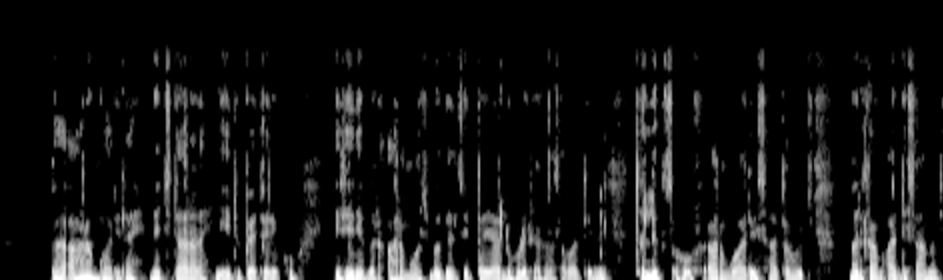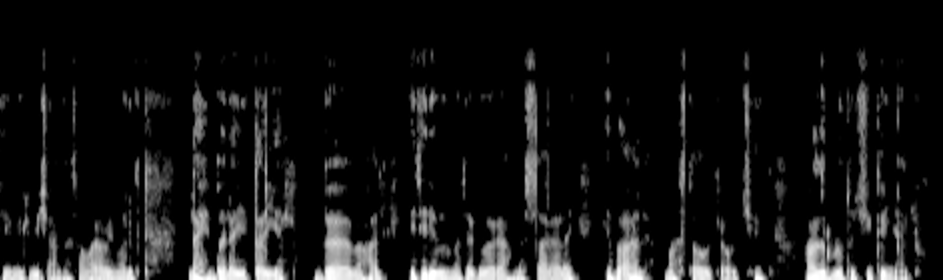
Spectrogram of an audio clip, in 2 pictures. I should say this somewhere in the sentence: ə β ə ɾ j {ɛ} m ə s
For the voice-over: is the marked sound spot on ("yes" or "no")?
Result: no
